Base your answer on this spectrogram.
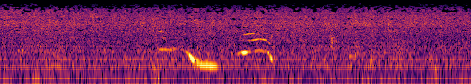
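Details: Giant otters at Los Angeles Zoo give a few smooth, sliding, downward-swooping, wavering whines while swimming in joyful loops to greet their keeper in the morning, over steady rushing water.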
